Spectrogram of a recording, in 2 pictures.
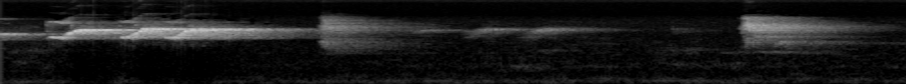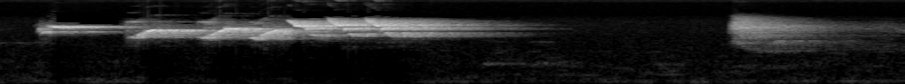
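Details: Captive double-collared seedeater from a breeder singing loud, fast buzzy phrases of stuttering notes. The phrases sweep between mid and high pitch and are separated by short pauses. Faint low background hum.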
